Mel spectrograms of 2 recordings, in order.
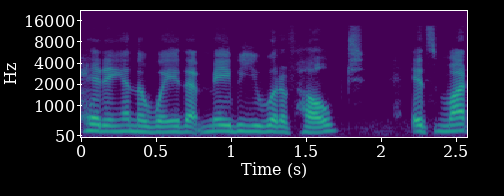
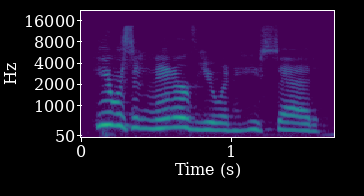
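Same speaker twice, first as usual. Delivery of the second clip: high, airy diva voice throughout; higher-pitched mock Coolidge telling the story; Jennifer Coolidge voice; 6 semitones higher than usual. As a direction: tell it as Jennifer Coolidge would, dreamily. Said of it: "I think you should do it in her voice".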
